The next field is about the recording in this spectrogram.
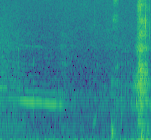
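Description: A cat gives a soft, drawn-out meow that slides slightly downward in pitch, followed by a couple of brief rustling bumps. No one speaks.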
